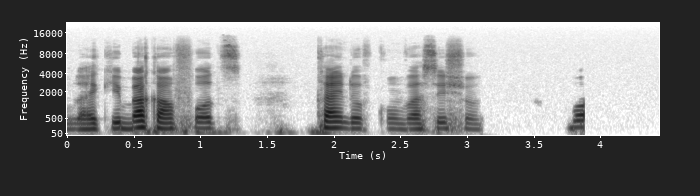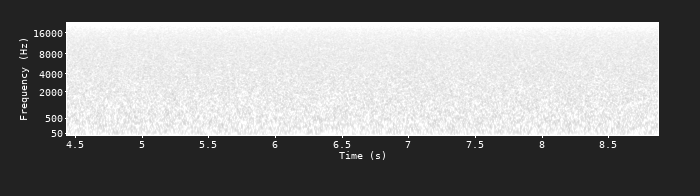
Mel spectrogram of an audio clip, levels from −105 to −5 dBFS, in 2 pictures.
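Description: An audio dropout to a faint residue begins at 3.89 s in this speech recording and lasts to the end of the clip. The signal cuts out abruptly in mid-flow rather than pausing or fading, and only hiss remains, sitting roughly 55 dB below the level of the speech. The likely cause is the source being lost upstream while the rest of the chain stayed live, so the open path carries its own noise floor.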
